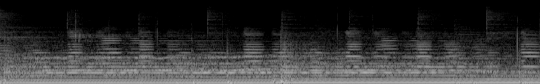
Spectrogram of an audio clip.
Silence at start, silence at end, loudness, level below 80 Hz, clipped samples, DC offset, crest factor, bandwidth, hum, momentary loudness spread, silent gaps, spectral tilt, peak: 0 s; 0 s; -25 LUFS; -28 dBFS; under 0.1%; under 0.1%; 12 dB; 13 kHz; none; 2 LU; none; -7.5 dB/octave; -12 dBFS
